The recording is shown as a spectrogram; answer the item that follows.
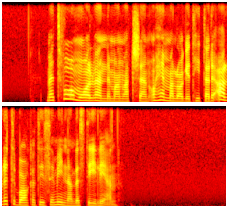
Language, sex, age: Swedish, female, 17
